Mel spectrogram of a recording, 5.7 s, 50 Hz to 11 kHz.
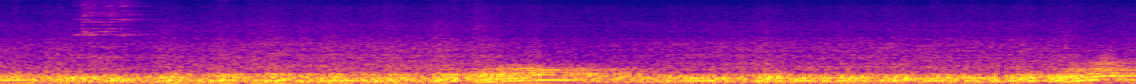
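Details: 2003 Honda CBR600RR fitted with a 2006 replacement engine (2,300 miles) after a spun rod bearing, plus Power Commander and K&N air filter; first start-up on a cold night, idling then blipped, revs rise and fall cleanly with no knock or rattle; healthy.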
